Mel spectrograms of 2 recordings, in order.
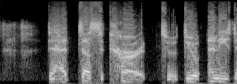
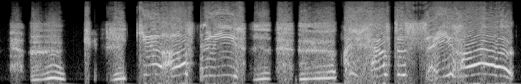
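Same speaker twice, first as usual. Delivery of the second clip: much higher, slow desperate cry; Dizzy crying out; much slower than usual. A narrator's reading. Dizzy pinned, desperate to save her friend, high cry. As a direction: fight to get free to save her. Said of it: "Dizzy cried out".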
